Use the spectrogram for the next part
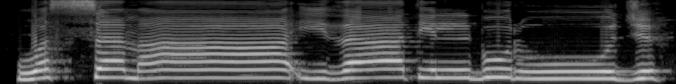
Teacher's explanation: آخر میں آیت ختم ہو رہی ہے اور جیم پر کلکلا ہوگا، تو ہمیں یہاں پر کلکلا بھی کرنا ہے۔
